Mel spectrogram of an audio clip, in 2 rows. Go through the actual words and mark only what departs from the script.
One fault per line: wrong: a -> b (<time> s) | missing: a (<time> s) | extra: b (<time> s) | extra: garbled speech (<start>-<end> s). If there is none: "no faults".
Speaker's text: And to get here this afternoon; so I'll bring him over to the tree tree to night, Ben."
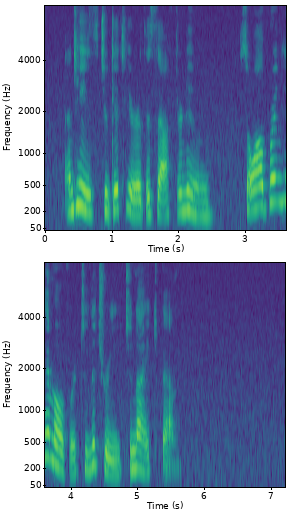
extra: he's (0.5 s)
missing: tree (4.8 s)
